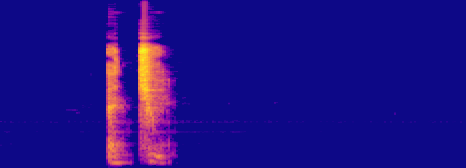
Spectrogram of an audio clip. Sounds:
Sneeze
